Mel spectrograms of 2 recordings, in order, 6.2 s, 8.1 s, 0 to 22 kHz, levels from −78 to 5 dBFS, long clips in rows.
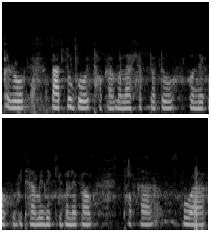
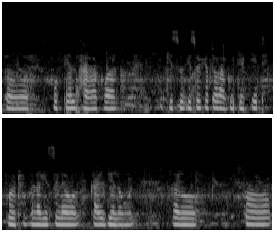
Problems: background sounds at intervals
